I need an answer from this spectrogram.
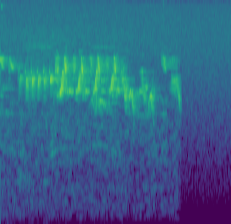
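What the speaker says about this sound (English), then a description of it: "I just put some little sounds of the birds on" Recorded birdsong plays softly in the background, a continuous stream of bright chirps and tweets from several small birds that stops abruptly near the end, with no one speaking.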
